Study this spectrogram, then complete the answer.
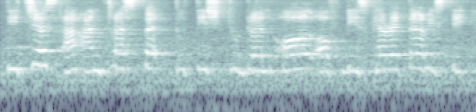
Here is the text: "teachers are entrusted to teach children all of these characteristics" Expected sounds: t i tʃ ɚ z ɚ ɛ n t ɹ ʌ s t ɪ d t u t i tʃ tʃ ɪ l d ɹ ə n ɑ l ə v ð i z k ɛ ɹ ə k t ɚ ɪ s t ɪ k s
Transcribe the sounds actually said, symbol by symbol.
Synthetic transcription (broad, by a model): t i tʃ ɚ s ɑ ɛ n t ɹ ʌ s t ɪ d t u t i tʃ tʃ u d ə n ɑ l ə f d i s k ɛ ɹ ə k t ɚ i s t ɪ k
